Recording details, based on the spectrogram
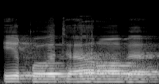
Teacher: ഖാഫിൻ്റെ സുക്കൂൻ ഖൽഖല സുഗ്റ നൽകി ശബ്ദം ഹറക്കത്ത് പോലെ ചലിപ്പിച്ചുകൊണ്ട് ഉച്ചരിക്കേണ്ടതാണ്. ഖാഫിന് തഫ്ഖീം കൊടുക്കുകയും വേണം.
